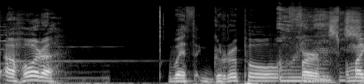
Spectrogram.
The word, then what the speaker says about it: ahora: Y Ahora, with Grupo Firm. Oh my god, he's whipping out the acoustics. The H is silent? I thought so, yeah. Y ahora.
